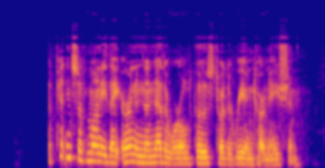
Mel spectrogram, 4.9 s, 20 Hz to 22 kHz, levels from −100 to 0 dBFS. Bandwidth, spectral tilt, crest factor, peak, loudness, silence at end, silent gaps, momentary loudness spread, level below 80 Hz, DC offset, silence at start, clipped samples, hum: 9.2 kHz; -5.5 dB/octave; 16 dB; -4 dBFS; -18 LUFS; 0.4 s; none; 9 LU; -66 dBFS; under 0.1%; 0.7 s; under 0.1%; none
